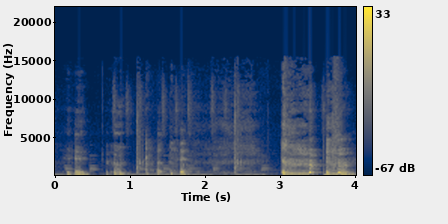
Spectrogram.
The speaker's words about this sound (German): Muss gerade ein bisschen äh, husten, hupsen, ja, hupsen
